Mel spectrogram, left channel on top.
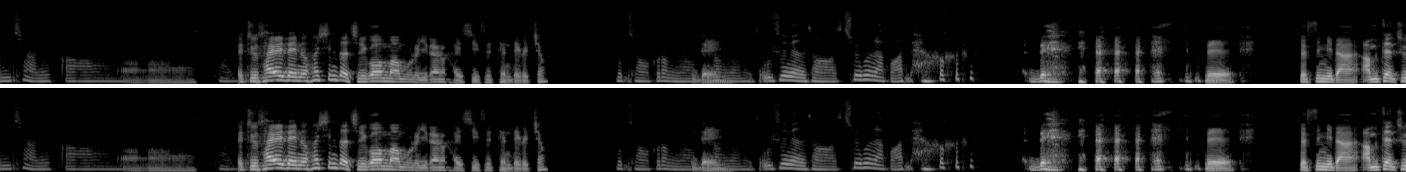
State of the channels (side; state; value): both; normal; correlation 0.32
